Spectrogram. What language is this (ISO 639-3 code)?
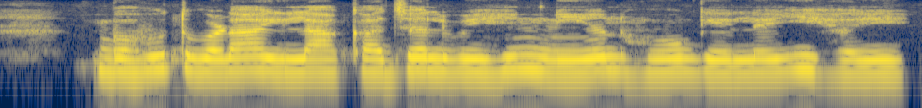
mag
